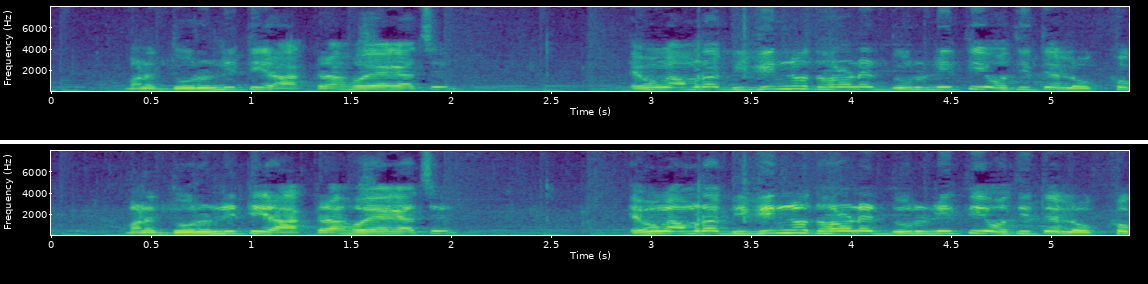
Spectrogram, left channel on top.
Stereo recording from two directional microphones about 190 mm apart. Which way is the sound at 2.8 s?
10° left (ahead or behind).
